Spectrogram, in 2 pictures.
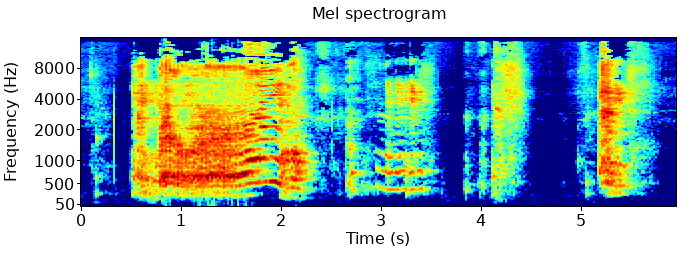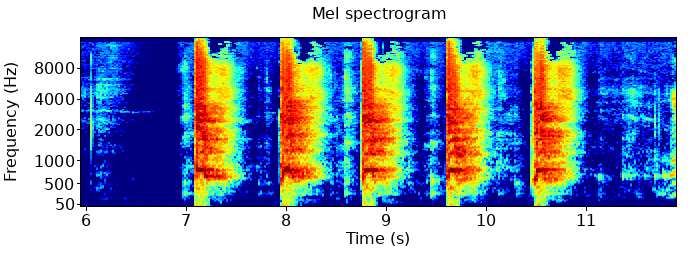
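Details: Pet dog Lilly complaining about getting her weekly bath: an extended, wavering howl-like bark, softer grumbles, then five crisp barks repeated evenly under a second apart.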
